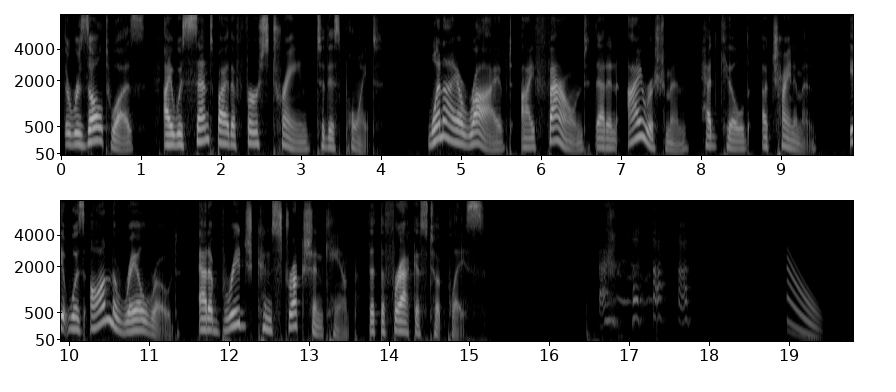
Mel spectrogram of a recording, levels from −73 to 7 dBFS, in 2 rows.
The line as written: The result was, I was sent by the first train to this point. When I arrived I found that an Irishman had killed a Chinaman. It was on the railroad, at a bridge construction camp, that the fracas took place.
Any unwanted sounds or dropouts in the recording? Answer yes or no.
yes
